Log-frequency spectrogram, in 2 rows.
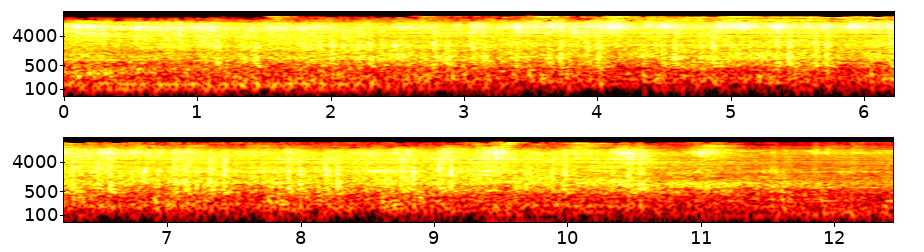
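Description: Express passenger train passing at speed behind a GE CC 206 diesel-electric locomotive: a steady, loud rush of engine and wheel noise, with rapid clickety-clack of the stainless steel coaches' wheels over the rail joints. The noise eases a little near the end as the last coaches go by.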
